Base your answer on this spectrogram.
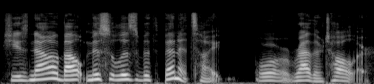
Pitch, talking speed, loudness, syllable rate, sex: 195 Hz, 175 wpm, -17 LUFS, 5.4 syllables/s, female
